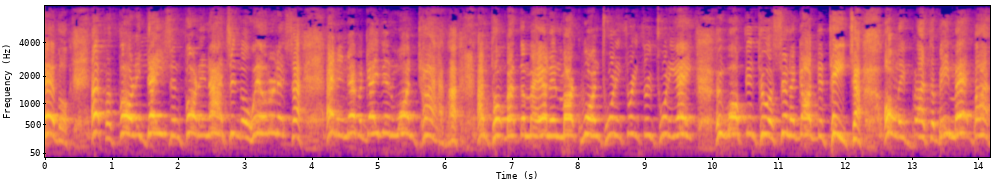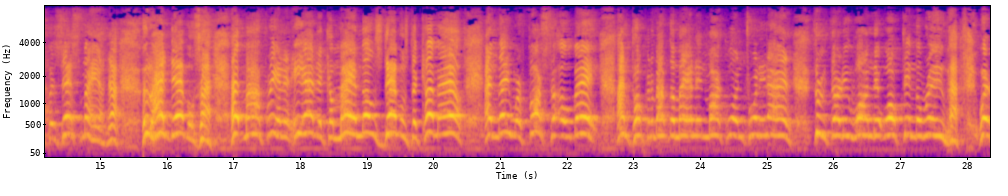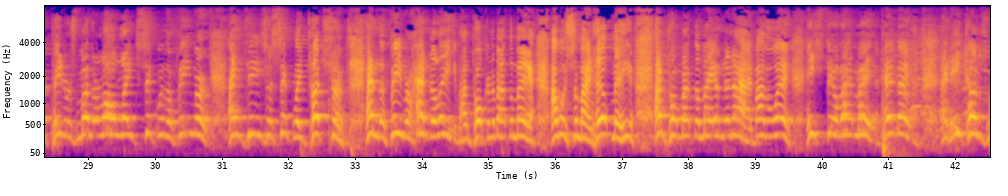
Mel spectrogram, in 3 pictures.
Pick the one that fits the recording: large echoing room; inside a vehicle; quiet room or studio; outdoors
large echoing room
